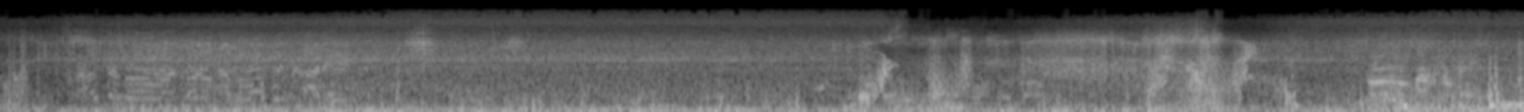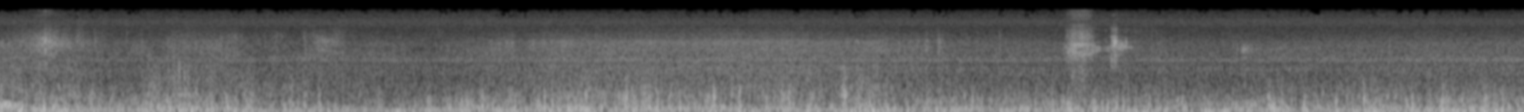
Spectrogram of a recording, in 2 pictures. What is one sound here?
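Strong wind rushes and buffets loudly against the microphone.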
